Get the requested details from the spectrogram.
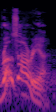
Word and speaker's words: Rosaria: And particularly in our culture, when we're talking about being good neighbors and reaching our neighbors, Rosaria, I think that's how you say her name, Butterfield, somebody help me. Yeah, I think that's right. I wrote this book. Is that right? Yeah, Rosaria. That's probably much better enunciation.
